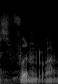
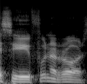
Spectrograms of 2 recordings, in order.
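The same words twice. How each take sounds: First: Whispered aside. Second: Said in the usual way. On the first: Real, not acted. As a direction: whisper it to yourself. Repeats, then whispers.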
